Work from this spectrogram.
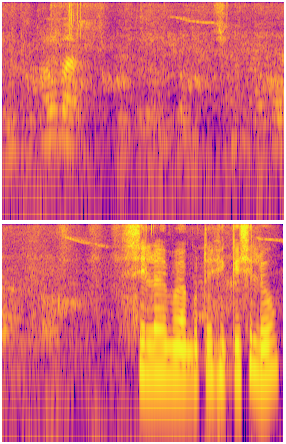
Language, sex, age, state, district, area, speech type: Assamese, female, 45-60, Assam, Udalguri, rural, spontaneous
